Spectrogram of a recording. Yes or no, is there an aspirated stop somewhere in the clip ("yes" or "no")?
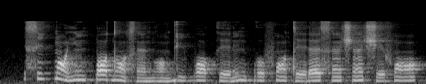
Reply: no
